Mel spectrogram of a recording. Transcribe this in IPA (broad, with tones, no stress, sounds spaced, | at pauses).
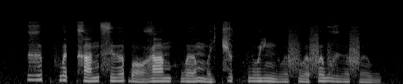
ɣ ɨ˦˥ p̚ h w ə˦˥ t̚ x a˨˦ n s ɨ˨˦ ə̯ ɓ ɔ˧˩ ɣ a˧ m h w əː˨˦ m ə̤˨˩ j t͡ɕ u˦˥ t̚ h w u˧ j ɲ ṳ˨˩ ə̯ f u˧˩ ə̯ f ə˧ w ɣ ɨ̤˨˩ ə̯ f ə̤˨˩ w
